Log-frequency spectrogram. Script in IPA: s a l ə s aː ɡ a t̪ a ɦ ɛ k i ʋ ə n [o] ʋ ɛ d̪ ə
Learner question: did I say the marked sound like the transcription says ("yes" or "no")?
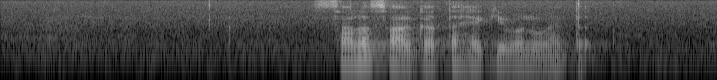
no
